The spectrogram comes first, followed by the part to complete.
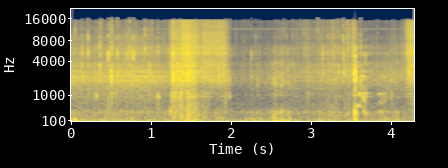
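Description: Skis running through deep powder snow, heard from a helmet-mounted camera: a steady rumble of wind on the microphone, with a louder hiss of snow spray between about one and two seconds in.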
